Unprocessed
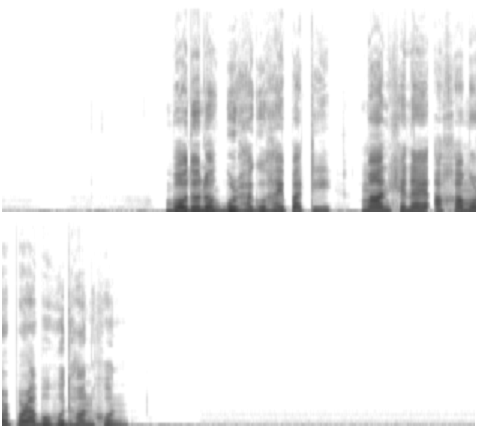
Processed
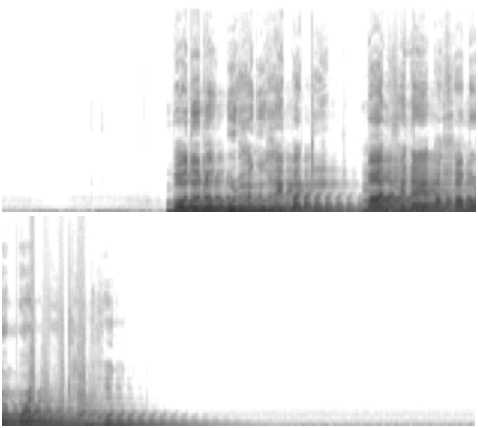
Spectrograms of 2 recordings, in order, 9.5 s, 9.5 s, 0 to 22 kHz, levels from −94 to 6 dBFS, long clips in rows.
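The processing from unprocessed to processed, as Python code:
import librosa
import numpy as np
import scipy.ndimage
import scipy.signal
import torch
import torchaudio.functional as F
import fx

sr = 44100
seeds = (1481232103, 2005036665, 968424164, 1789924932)

y = fx.overload_stage(x, sr, gain_db=34.5, at=(5.02, 5.58))
y = fx.echo_filtered(y, sr, ms=107, feedback_pct=71, hz=1900.0, wet_db=-4.0)
y = y * 10.0 ** (2.5 / 20.0)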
